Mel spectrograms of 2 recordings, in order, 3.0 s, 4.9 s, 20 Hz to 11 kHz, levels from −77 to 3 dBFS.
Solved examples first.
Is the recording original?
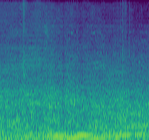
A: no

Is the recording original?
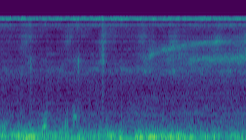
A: no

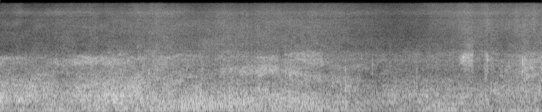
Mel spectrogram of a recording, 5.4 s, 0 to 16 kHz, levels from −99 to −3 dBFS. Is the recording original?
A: no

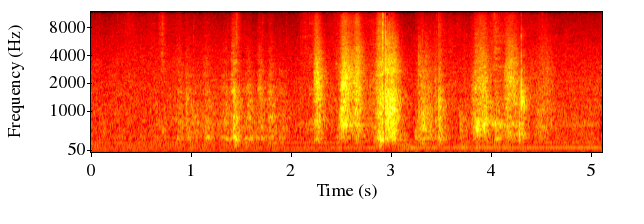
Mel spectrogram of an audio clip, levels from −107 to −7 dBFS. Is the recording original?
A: yes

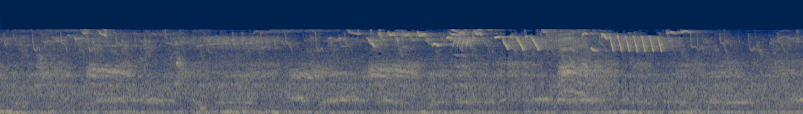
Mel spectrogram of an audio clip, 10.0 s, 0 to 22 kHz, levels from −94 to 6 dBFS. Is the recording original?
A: yes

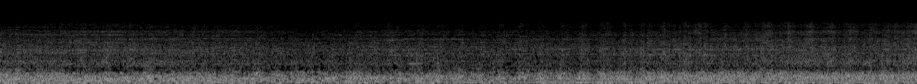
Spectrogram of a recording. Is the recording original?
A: yes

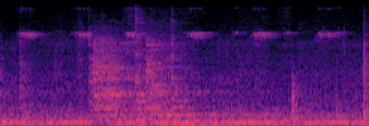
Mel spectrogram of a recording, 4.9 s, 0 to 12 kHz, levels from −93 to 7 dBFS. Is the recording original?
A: yes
